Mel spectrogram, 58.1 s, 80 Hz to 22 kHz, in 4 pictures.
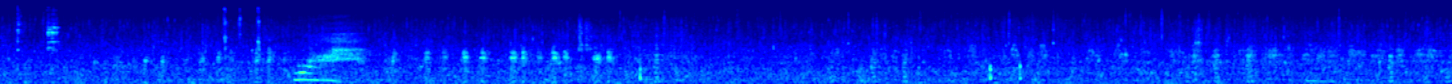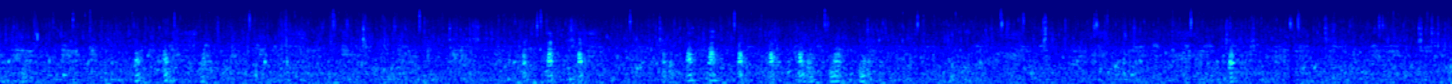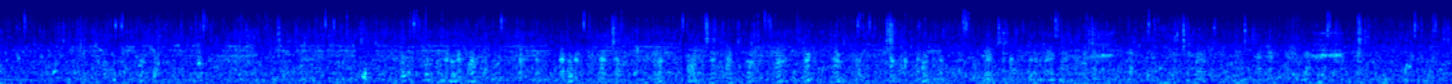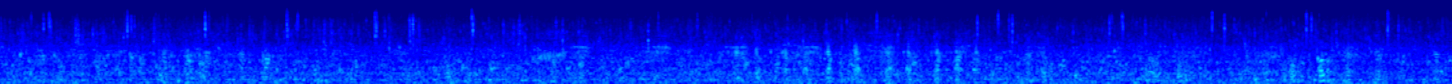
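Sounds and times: ducks quacking: 0:30.0 - 0:42.7, 0:56.2 - 0:57.4.

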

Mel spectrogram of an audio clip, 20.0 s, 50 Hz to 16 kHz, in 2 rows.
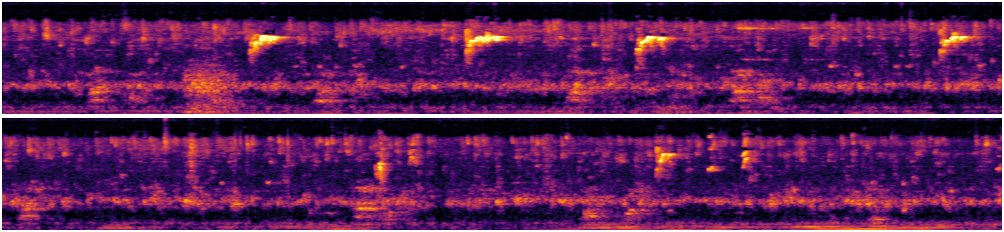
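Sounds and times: faint steady background tone: 0:00.0 - 0:20.0
canaries chirping: 0:00.9 - 0:07.6, 0:15.8 - 0:18.2.

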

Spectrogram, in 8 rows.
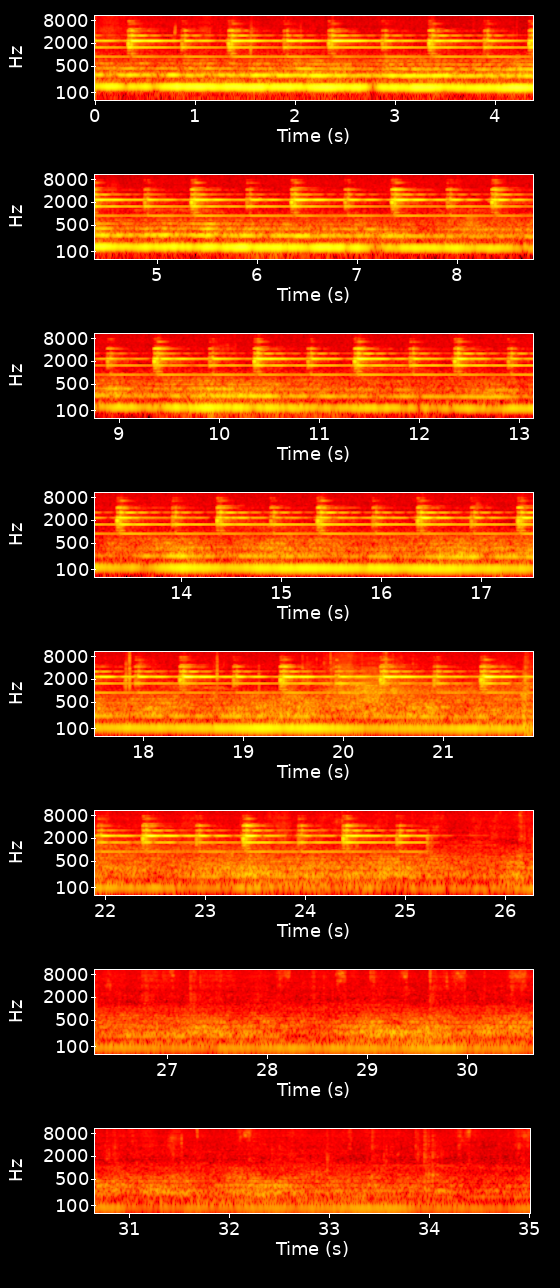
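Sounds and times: level crossing bell ringing: 0:00.0 - 0:25.6
low rumble: 0:00.0 - 0:34.3.

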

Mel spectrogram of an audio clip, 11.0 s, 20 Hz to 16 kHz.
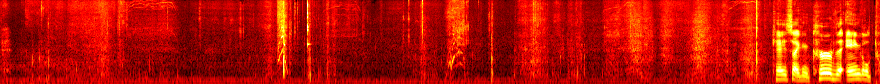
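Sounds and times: fabric scraping and rustling: 0:06.4 - 0:09.8.

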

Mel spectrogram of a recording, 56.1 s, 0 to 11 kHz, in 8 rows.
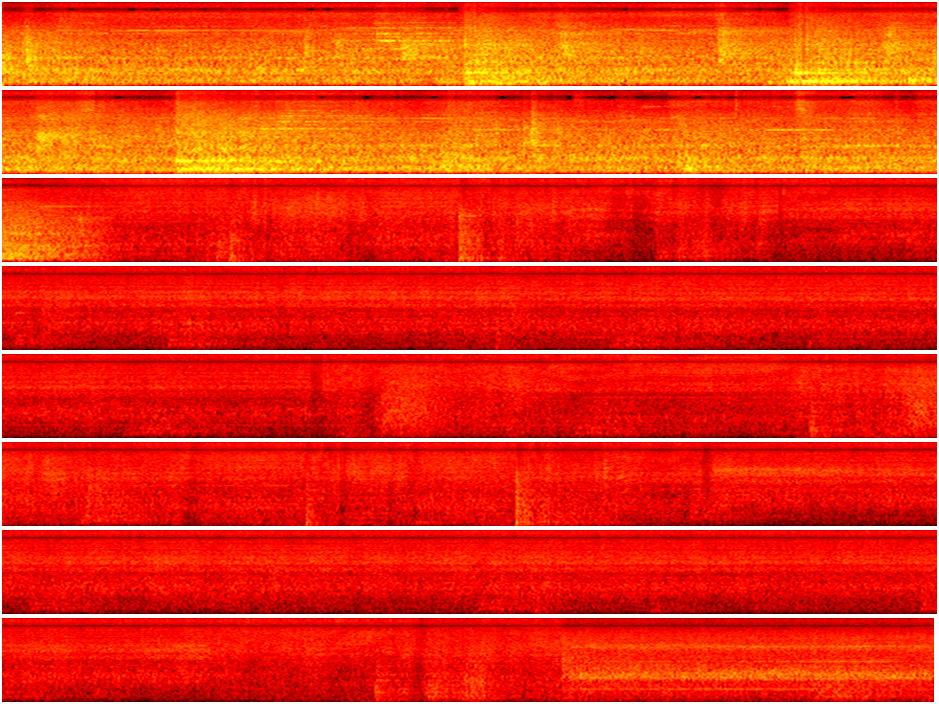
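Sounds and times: machinery clattering rush: 0:00.0 - 0:19.7.

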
